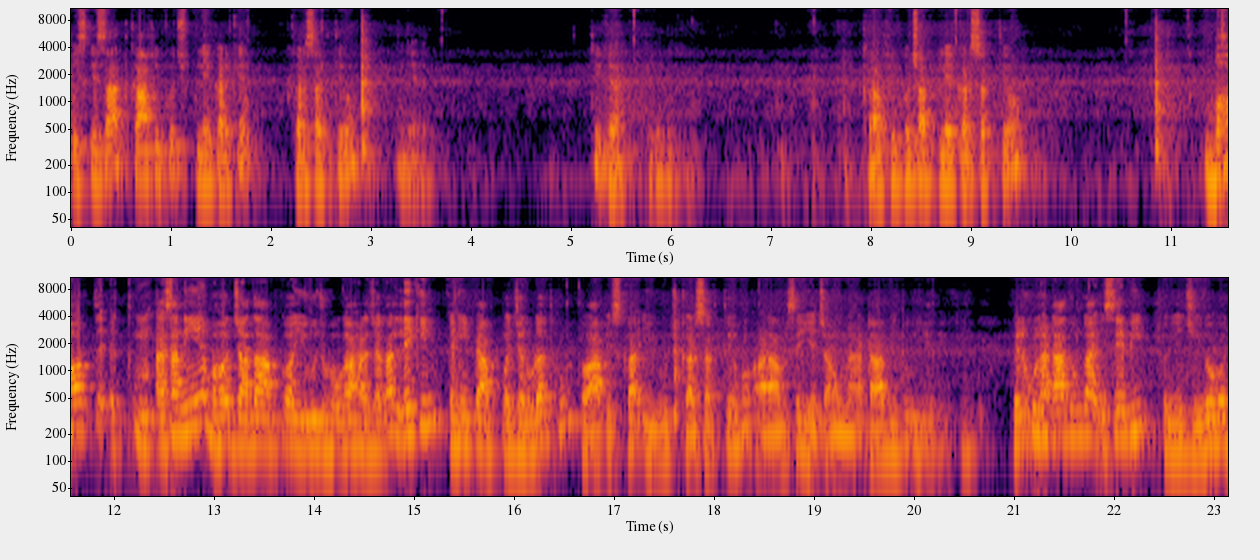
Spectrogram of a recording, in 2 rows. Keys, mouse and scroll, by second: 1.6 scroll down 1, 1.8-3.7 alt+middle drag, 3.7-5.8 drag, 5.9 scroll up 1, 6.2-7.1 alt+middle click, 7.3 scroll down 1, 7.4 alt+middle click, 8.9-9.7 drag, 11.4 z, 12.2 alt+middle click, 12.5 z, 12.9 scroll down 2, 13.2-14.1 alt+middle click, 14.1 scroll up 2, 14.3-15.5 alt+middle drag, 16.5 right click, 20.2 ctrl+z, 21.6 right click.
